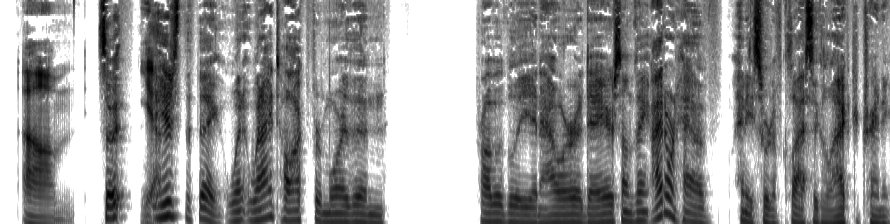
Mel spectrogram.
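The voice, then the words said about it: Tired, depleted, slightly hoarse voice. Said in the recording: “You sound extremely tired, and not just like usual ... tired, but like depleted. ... You do sound a little hoarse.”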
